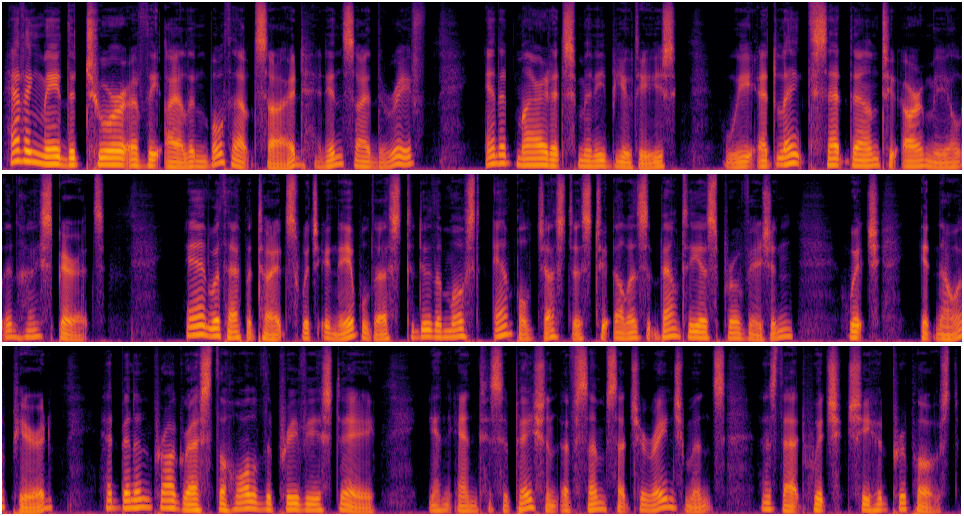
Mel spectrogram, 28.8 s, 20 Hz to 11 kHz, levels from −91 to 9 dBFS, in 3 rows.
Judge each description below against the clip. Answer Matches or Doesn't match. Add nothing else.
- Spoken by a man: Matches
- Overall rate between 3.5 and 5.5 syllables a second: Matches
